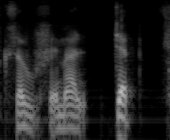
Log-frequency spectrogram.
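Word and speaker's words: เจ็บ: Jep, hein, vous voyez, c'est le et c'est bien une voyelle courte.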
